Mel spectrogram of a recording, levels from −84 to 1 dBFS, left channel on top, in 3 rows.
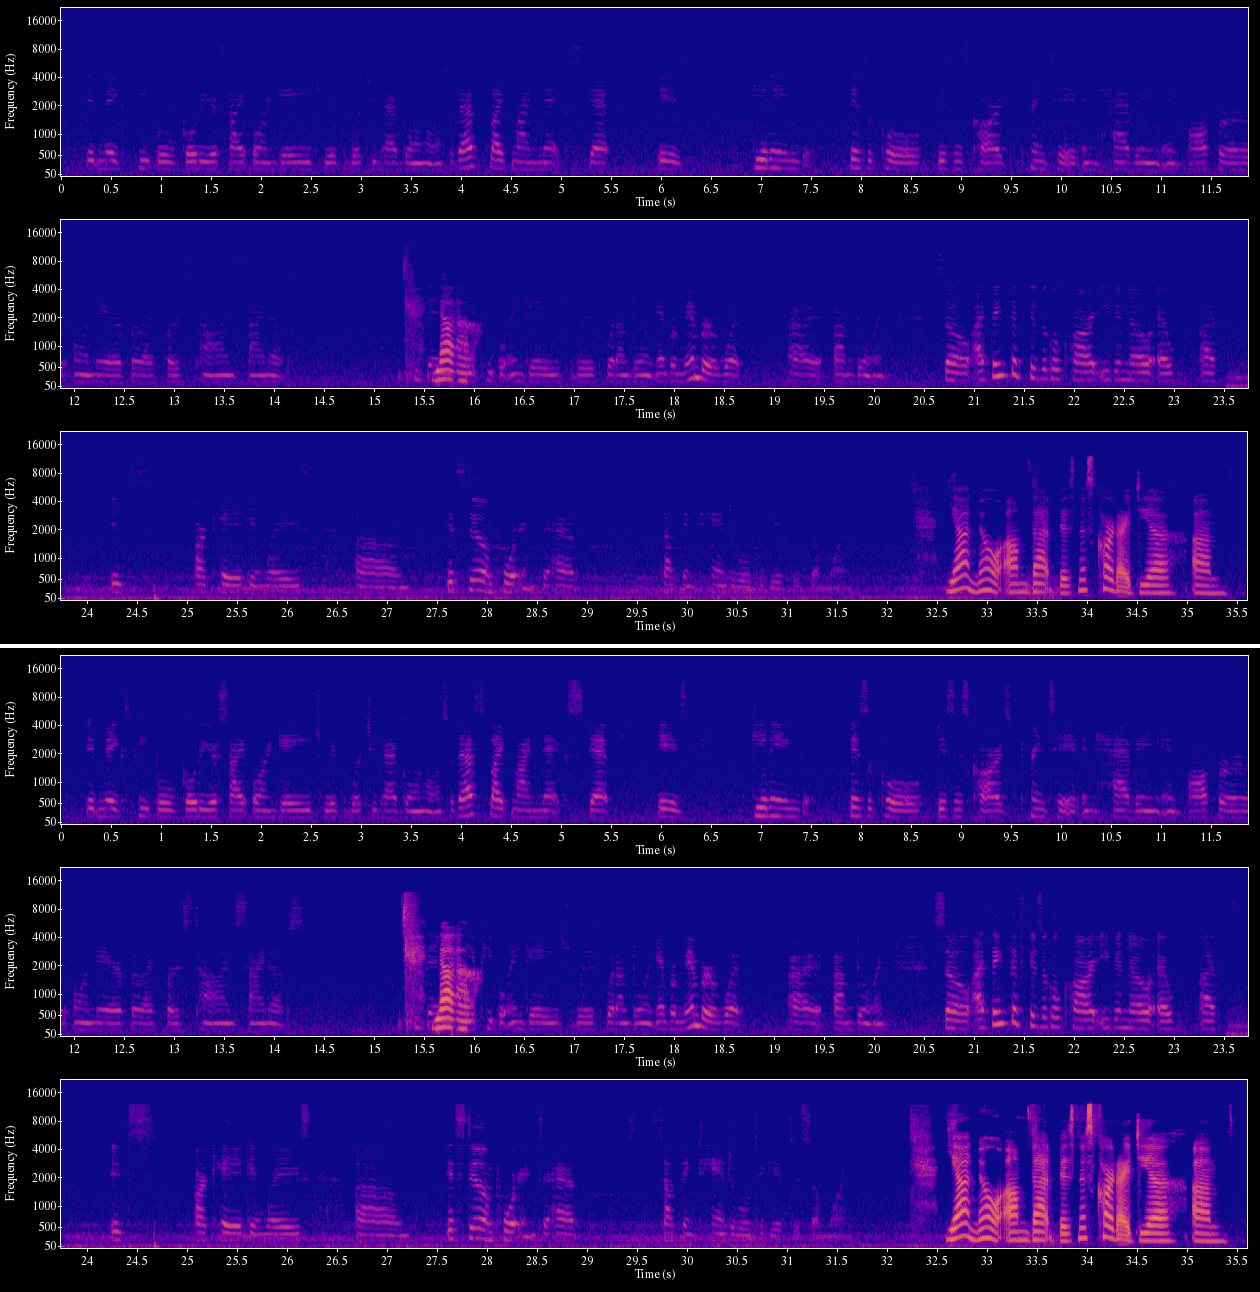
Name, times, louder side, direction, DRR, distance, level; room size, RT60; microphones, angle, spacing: voice 1, 0.3-5.5 6.0-6.3 6.9-7.5 7.9-14.3 15.3-18.7 19.1-23.5 24.2-24.7 25.1-27.3 27.6-28.9 29.7-31.7, right 2 dB, 45° right, 3.0 m, -52 dB
voice 2, 15.3-16.1 32.2-35.4, right 8 dB, 65° right, 0.4 m, -32 dB
sound 1, 23.5-33.8, equal, 15° left, 3.4 m, -60 dB
open air
head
